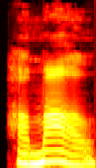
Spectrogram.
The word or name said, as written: Hamal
